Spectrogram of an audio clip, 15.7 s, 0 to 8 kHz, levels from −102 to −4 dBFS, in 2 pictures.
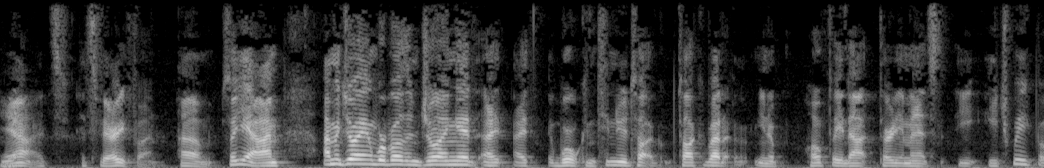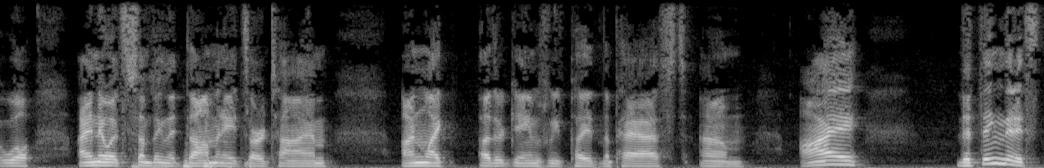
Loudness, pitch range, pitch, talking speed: -28 LUFS, 125-150 Hz, 135 Hz, 220 wpm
